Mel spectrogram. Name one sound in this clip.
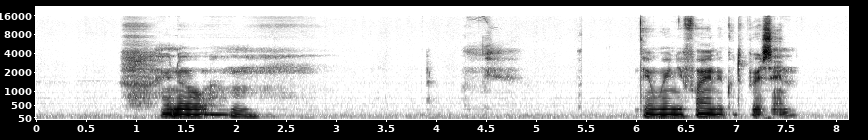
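A man speaks softly in a low voice up close.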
